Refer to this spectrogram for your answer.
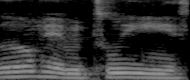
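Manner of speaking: ordinary talk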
